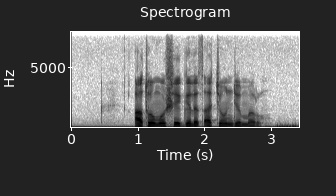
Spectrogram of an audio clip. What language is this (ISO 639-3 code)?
amh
